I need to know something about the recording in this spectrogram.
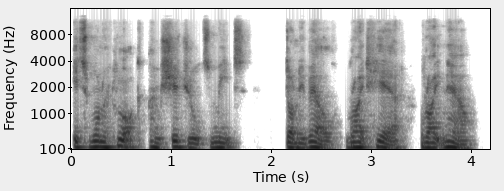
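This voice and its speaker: Flustered middle-aged author, stammering and indignant, husky voice, as a man plays him. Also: medium pitch, moderate pace, mellow.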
